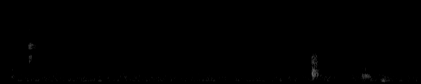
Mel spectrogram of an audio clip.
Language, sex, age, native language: Icelandic, female, 50-59, Icelandic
